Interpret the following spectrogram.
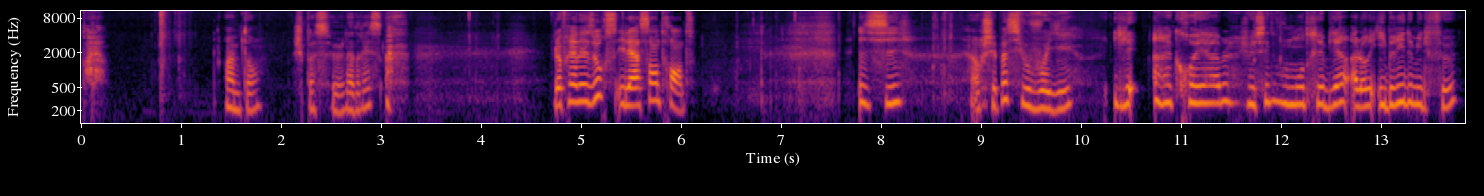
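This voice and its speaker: High-pitched young woman, gushing live-stream seller, laughs a lot. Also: measured pace, long pauses, mellow, no room sound. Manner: enthusiastic, gushing, laughs often. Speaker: shop saleswoman presenting products. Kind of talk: live-stream product showcase.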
